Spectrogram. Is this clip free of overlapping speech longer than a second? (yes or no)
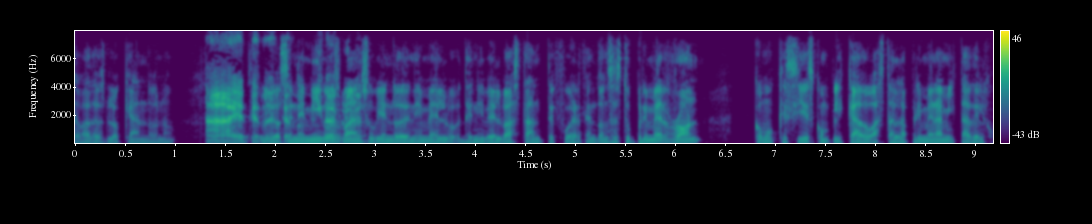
no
